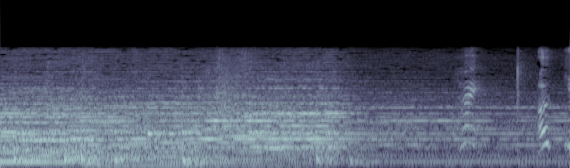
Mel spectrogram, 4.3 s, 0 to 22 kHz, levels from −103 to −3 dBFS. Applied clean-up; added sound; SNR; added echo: none; none; none; none.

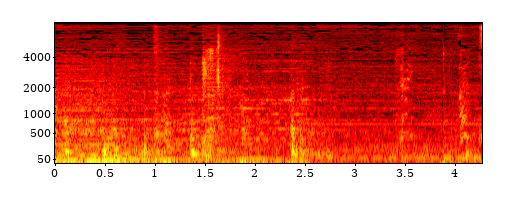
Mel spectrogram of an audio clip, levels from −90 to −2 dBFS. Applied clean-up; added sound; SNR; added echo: neural mask model DeepFilterNet 3.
